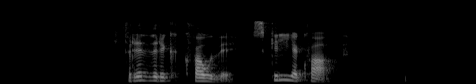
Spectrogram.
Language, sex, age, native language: Icelandic, male, 20-29, Icelandic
